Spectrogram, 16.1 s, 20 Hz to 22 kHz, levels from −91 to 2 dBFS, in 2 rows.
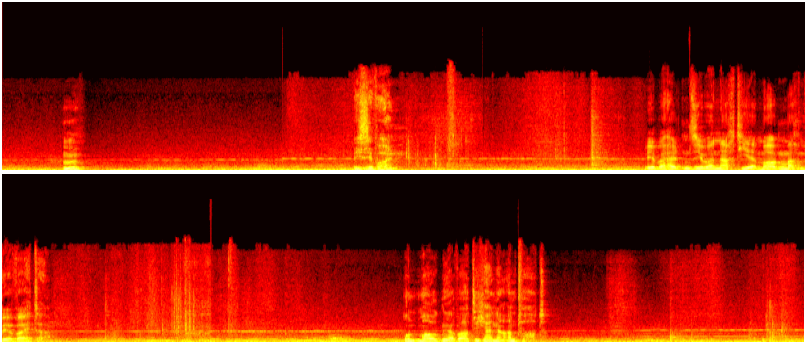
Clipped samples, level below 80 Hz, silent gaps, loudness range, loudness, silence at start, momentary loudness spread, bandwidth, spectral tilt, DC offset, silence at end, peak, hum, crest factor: under 0.1%; -28 dBFS; none; 5 LU; -20 LUFS; 0 s; 13 LU; 14 kHz; -5.5 dB/octave; under 0.1%; 0 s; -2 dBFS; none; 18 dB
